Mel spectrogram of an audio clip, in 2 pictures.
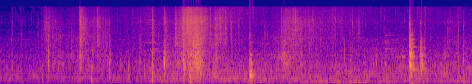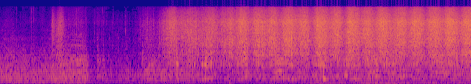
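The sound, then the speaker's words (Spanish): Soil sifted by hand through a fine mesh screen at a screening station for recovered artifacts: irregular scraping and rubbing with scattered sharp clicks, giving way to a steadier, louder rasping shuffle near the end. “se llevan a una estación de cribado, donde se clasifica a mano a través de una malla fina”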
